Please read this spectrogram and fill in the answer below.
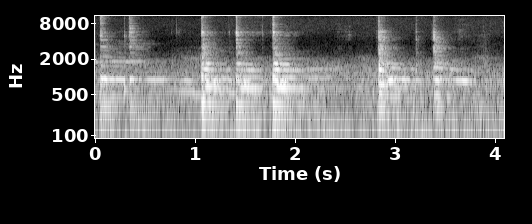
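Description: Tightly tensioned wires strung across a wooden beehive frame being plucked one after another, about seven times, each giving a short ringing note at a slightly different pitch, like a guitar string. The wire is taut enough to pluck a tune from it, the sign of correctly tensioned frame wire.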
